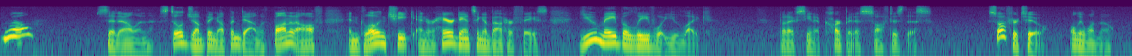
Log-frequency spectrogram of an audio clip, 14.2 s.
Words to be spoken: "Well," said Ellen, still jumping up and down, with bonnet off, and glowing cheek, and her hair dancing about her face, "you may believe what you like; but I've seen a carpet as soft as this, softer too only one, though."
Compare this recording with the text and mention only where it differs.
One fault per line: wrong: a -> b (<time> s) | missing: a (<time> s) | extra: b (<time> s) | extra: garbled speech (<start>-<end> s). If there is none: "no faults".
no faults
